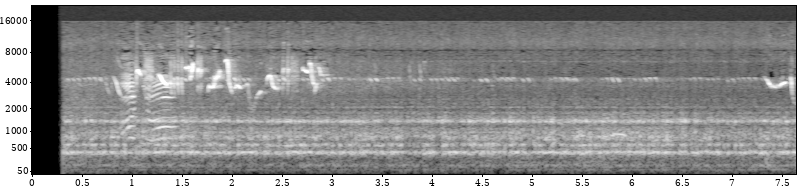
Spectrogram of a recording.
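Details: A male Spectacled Warbler at Gáldar, Gran Canaria, in February 2023 gives a quick, scratchy, high twittering phrase of about two seconds, then a few faint notes over a steady droning hum.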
